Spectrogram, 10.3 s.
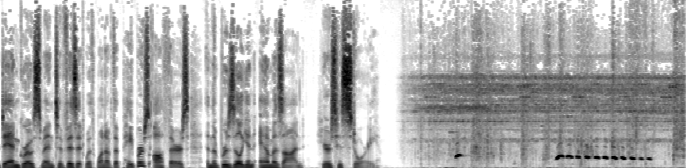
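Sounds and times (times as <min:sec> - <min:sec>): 
speech: 0:00.0 - 0:05.8
bird singing in the Amazon jungle: 0:06.2 - 0:10.2.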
